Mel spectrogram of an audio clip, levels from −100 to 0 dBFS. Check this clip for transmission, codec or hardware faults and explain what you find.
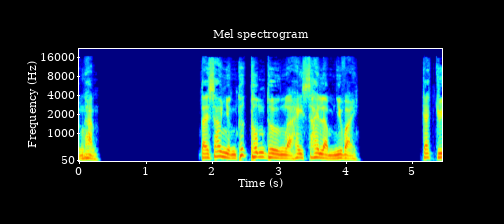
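Nothing stood out on listening to the speech here; no transmission, codec or hardware problem could be heard.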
